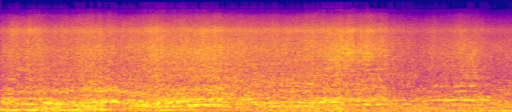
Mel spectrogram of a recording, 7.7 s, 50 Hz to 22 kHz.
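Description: Race cars at Texarkana 67 Speedway on the final lap, a loud, sustained roar of engines from a pack of cars running at full throttle around the track.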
